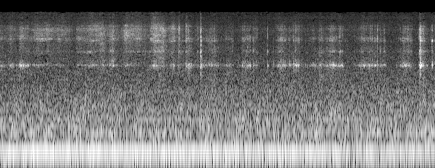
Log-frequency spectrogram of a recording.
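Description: Fingernails scratch the pale cut end and the body of a thick, solid deer antler dog chew. The result is a quiet, continuous dry rasping with bright, airy texture and a couple of sharper clicks, over a steady low hum.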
